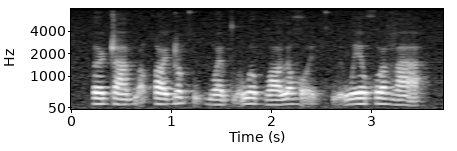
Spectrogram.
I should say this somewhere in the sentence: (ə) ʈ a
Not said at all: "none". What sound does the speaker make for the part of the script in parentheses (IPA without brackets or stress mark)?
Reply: ə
